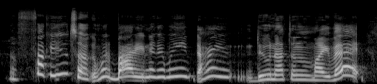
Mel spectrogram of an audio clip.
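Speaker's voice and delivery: very high, squeaky protest; mock indignant denial. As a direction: act out baffled denial way up high. Acted denial to friend on phone.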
